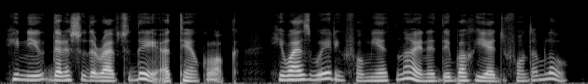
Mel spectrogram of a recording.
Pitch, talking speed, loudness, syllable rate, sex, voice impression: 195 Hz, 235 wpm, -20 LUFS, 6.0 syllables/s, female, very feminine, very adult-like, thin, slightly tensed, slightly powerful, bright, slightly hard, clear, fluent, raspy, cool, very intellectual, very refreshing, sincere, calm, very friendly, very reassuring, unique, elegant, wild, sweet, lively, kind, slightly intense, slightly light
